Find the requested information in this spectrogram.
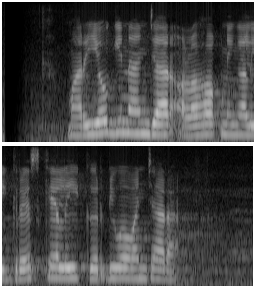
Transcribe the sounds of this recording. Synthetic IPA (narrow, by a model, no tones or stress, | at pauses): maɾioɡinaɲd͡ʒarɔ̰lɔɦɔk̚niŋaliɡɾɛskɛlikɨrdiwawaɲt͡ʃaɾa̰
